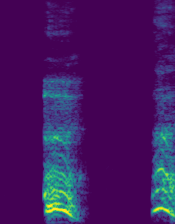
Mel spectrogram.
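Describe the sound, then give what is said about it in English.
Throat clearing from a person with a very parched, dry throat: two harsh, loud guttural bursts separated by a short pause, with no talking. “But I start kind of going to clear my throat, be like,”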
